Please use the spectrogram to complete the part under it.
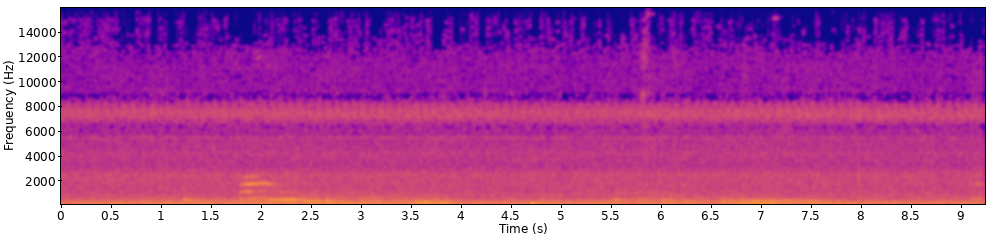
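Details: Stray cats growling and screaming at night while fighting: two fainter, wavering drawn-out yowls that dip and bend in pitch, partly buried under heavy low rumbling noise, with a single sharp knock midway.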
